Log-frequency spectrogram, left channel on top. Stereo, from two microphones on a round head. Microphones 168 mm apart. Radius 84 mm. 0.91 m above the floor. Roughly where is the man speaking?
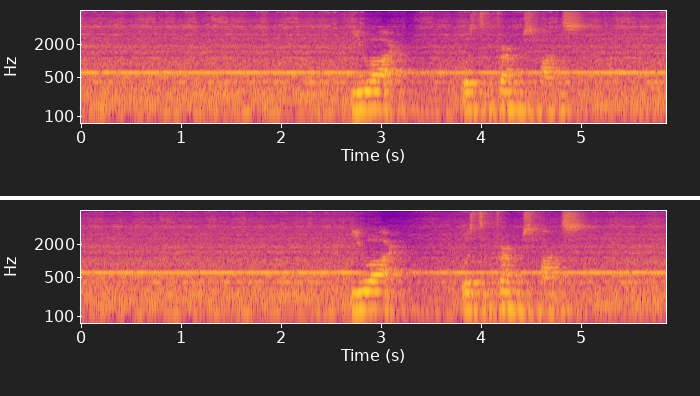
Right.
